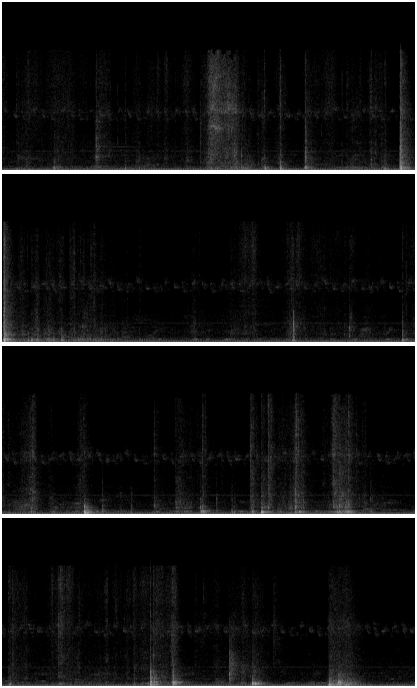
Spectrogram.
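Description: A cardboard case being opened and the shrink-wrapped hobby boxes inside lifted out and set down: scattered knocks, clicks and rustles of cardboard and plastic, with a short scrape about two seconds in and the loudest knocks about four seconds in.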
